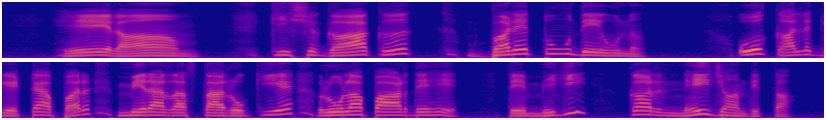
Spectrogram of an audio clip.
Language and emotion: Dogri, angry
